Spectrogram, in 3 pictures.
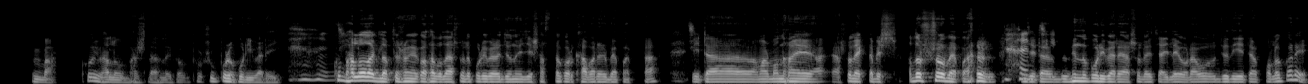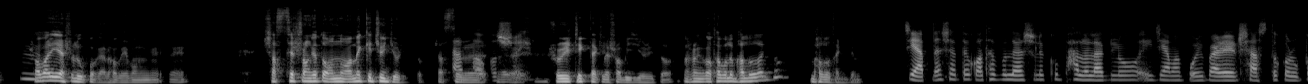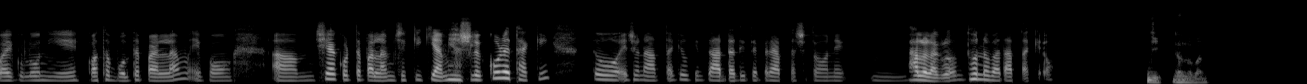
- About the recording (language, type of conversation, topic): Bengali, podcast, পরিবারের জন্য স্বাস্থ্যকর খাবার কীভাবে সাজাবেন?
- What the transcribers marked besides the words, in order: unintelligible speech; chuckle; chuckle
